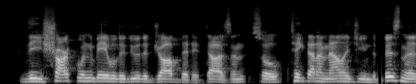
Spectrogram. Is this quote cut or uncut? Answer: uncut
